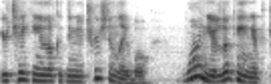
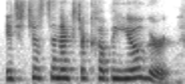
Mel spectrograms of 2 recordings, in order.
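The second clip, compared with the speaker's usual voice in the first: mock excuse; 8 semitones higher than usual. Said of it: "if you said".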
